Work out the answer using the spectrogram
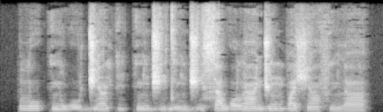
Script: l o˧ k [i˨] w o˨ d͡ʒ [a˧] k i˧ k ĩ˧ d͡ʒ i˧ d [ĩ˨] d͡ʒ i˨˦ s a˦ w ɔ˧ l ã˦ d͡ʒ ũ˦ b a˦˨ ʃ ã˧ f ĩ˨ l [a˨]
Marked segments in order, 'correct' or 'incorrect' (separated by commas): incorrect, incorrect, correct, incorrect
